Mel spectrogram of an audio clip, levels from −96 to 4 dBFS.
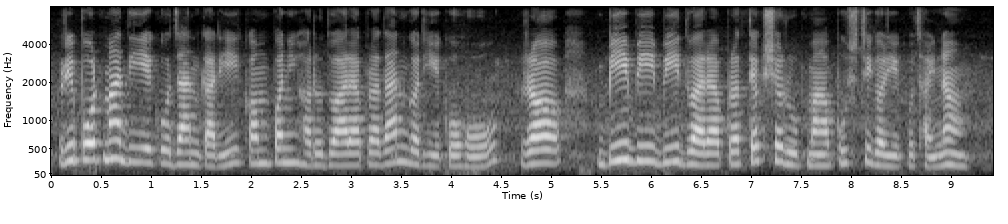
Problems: none marked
